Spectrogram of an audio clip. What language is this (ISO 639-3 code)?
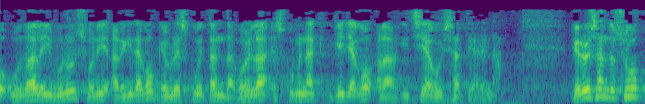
eus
